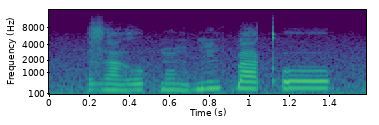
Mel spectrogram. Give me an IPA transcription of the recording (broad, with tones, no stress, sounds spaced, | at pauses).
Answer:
z ã˨ ɣ o˨ k͡p ũ˨ ɡ͡b ĩ˦ k͡p a˦ kʼ oː˦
